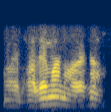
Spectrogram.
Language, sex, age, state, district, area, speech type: Assamese, male, 18-30, Assam, Sivasagar, rural, conversation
